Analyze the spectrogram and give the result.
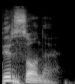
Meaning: person, personage
- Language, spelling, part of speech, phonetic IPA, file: Russian, персона, noun, [pʲɪrˈsonə], Ru-персона.ogg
